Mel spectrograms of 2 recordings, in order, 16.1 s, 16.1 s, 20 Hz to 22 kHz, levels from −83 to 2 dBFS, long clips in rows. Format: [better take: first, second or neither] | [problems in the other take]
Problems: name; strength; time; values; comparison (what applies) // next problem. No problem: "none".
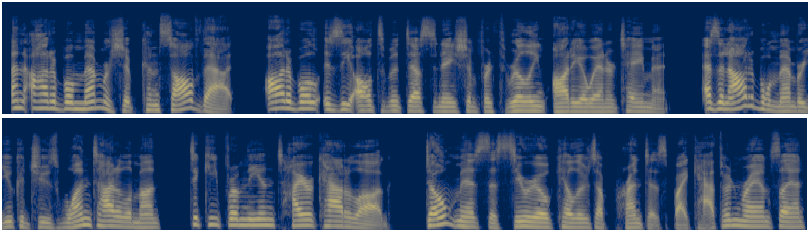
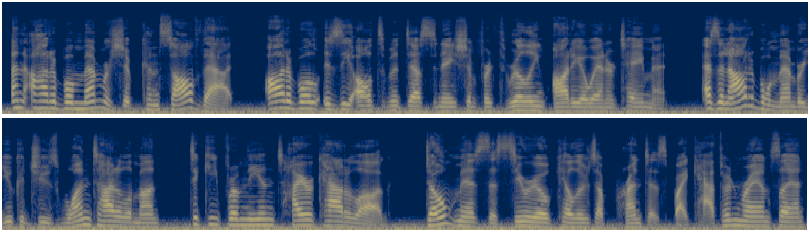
first | low rumble; faint; throughout; 25 dB below the speech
